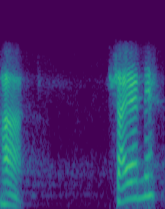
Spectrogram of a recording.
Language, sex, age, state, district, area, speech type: Sanskrit, male, 18-30, Karnataka, Bagalkot, urban, conversation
